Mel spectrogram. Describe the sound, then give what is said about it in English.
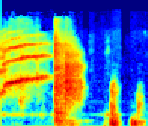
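A door is swung shut: a high creaking squeal, then a sharp bang as it closes, followed by two softer, dull thumps a moment later. “We can close the door? Thank you. All the way.”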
